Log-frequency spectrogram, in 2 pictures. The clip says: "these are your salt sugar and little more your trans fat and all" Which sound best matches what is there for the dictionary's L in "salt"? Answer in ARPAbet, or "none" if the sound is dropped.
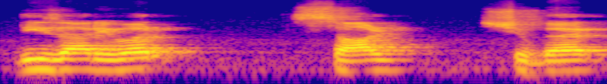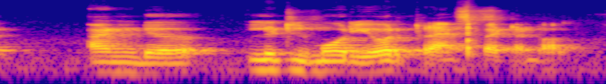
L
